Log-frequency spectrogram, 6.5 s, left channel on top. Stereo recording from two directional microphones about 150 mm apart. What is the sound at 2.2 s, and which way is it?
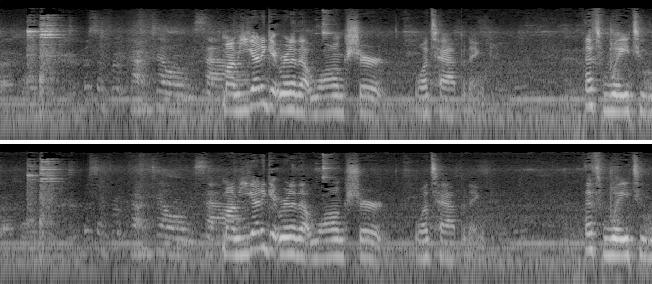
A woman's voice, 55° right (ahead or behind).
